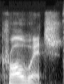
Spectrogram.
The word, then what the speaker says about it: Krulwich: We mentioned it on the intro, and that's the one that Robert Kroll, am I saying his name correctly? Is it Krollwich? – Yeah, Robert Krollwich.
